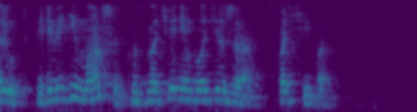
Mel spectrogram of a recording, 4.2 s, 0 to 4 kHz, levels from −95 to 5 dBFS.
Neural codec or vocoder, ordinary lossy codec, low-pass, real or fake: vocoder, 44.1 kHz, 128 mel bands, Pupu-Vocoder; Opus, 64 kbps; 3.6 kHz; fake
